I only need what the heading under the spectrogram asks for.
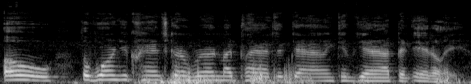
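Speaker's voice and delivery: high, whiny mock of a pundit complaining. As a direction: ham up a self-pitying celebrity whine. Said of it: "talking about".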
